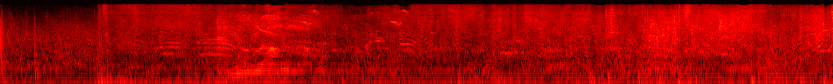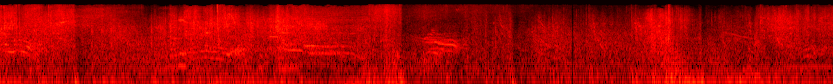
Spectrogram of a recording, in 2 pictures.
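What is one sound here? A lightsaber hums and swings with sharp crackles.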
